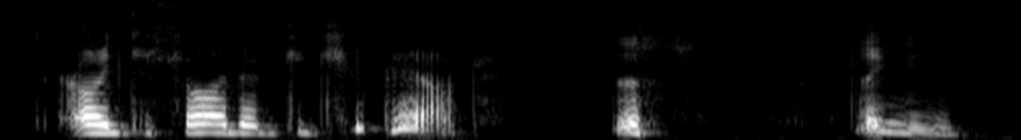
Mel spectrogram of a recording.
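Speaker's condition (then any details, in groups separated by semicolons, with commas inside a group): Cerebral palsy; onset at 8 days old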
